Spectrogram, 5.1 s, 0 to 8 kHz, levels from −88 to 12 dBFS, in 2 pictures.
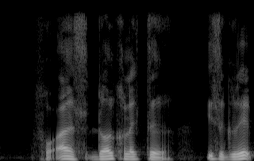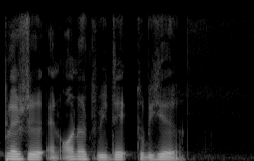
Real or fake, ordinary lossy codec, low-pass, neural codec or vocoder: real; none; 7.2 kHz; none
